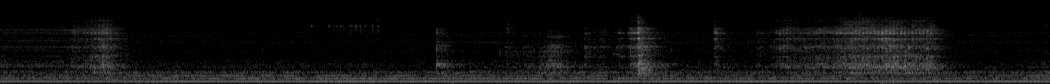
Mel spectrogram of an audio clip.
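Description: Wood lathe running with a steady low hum while a carbide-insert turning tool scrapes the spinning wood blank in short cuts: one about a second in, another a few seconds later, a sharp, loudest one past the middle, then a longer cut near the end.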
